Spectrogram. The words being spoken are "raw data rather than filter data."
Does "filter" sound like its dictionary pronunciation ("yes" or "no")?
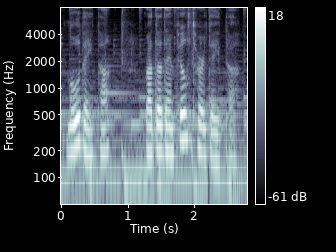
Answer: yes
